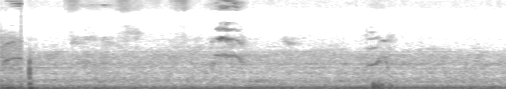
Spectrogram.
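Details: Hungry kittens suckle on a finger, giving a single brief high meow with a falling end midway, a fainter rising squeak later, and a sharp knock at the start over constant low background rumble.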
